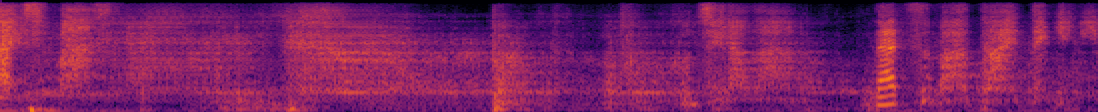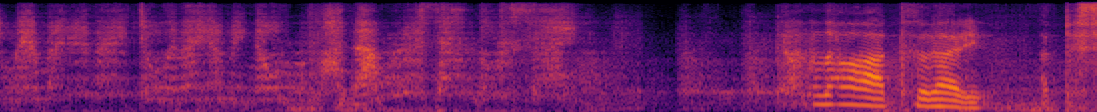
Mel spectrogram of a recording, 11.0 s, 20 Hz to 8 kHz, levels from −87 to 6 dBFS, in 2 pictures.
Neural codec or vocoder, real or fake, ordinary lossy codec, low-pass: codec, 16 kHz in and 24 kHz out, 0.6 kbps, FocalCodec, streaming, 2048 codes; fake; none; 7.2 kHz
